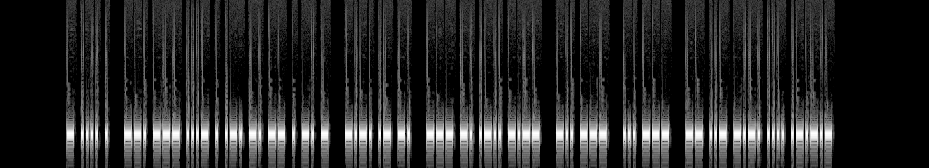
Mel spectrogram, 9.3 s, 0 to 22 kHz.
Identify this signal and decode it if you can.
Morse code, heard as a keyed tone, about 50 wpm, 700 Hz. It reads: THE GOVERNMENT CAN ONLY DO SO MUCH.
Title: Sentences from Top 1000 Words - Review Part 3 - 50wpm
